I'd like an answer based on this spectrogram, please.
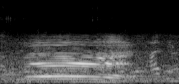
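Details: Sahiwal fattening bull calf at a Dinajpur cattle market in Aftabganj, 4 March 2023, one loud, smooth moo swelling and fading over about a second and a half, faint music behind.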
